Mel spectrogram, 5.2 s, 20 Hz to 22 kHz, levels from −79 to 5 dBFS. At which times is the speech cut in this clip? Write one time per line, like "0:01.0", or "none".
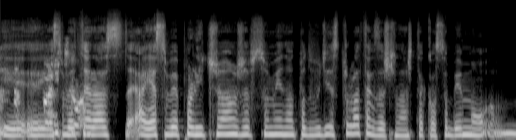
0:03.0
